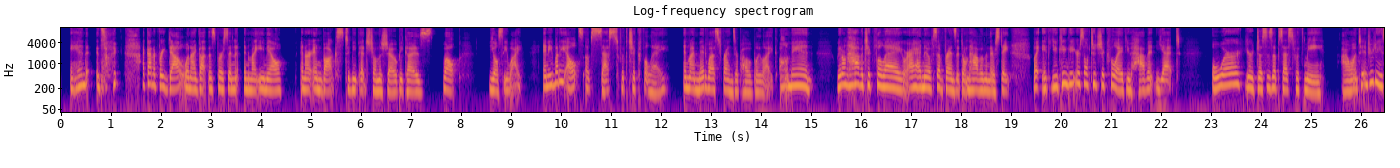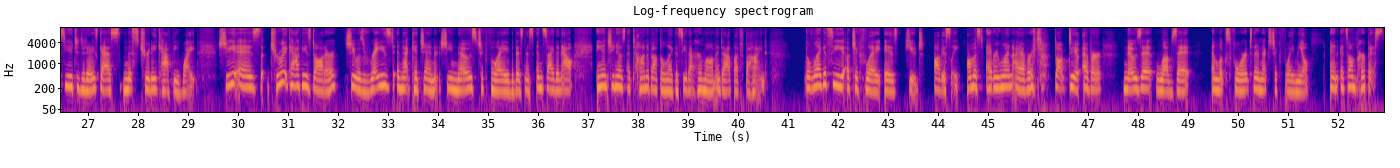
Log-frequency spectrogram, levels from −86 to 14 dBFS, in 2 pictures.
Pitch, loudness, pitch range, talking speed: 195 Hz, -19 LUFS, 175-220 Hz, 190 wpm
